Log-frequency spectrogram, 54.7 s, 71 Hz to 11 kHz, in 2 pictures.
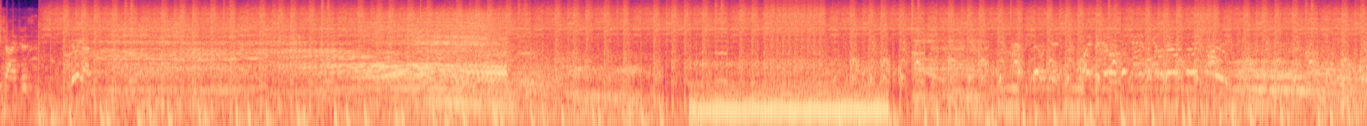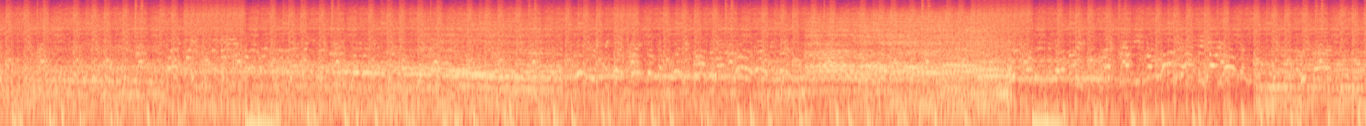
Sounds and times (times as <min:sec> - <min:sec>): Music: 0:00.0 - 0:54.6.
